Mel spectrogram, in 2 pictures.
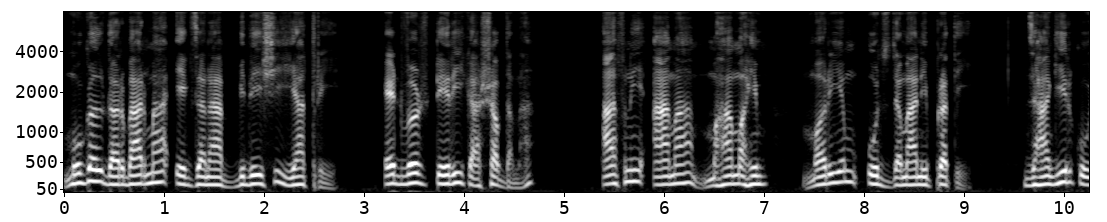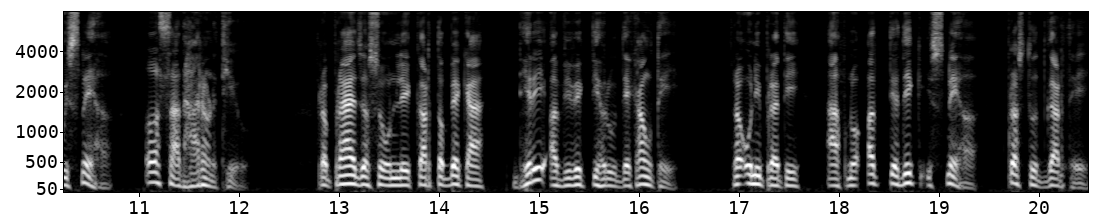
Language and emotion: Nepali, neutral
